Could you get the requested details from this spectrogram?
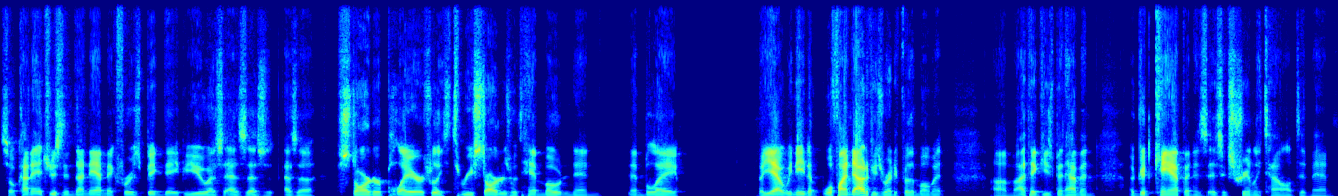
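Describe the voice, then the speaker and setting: This podcast host, a young American man with a slight Cuban-American accent, talks quickly in a steady, somewhat low voice on his casual sports livestream. He rambles, restarts often, and keeps saying "man." There's no room sound in the recording.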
